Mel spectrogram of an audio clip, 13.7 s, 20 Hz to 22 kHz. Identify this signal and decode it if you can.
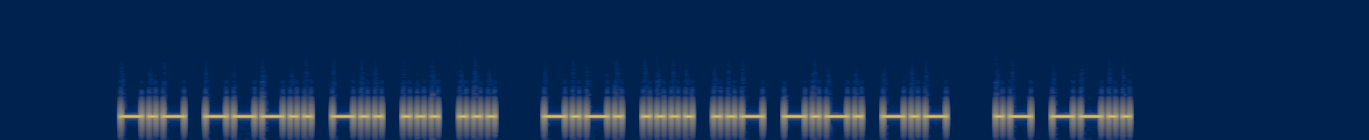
Morse code, heard as a keyed tone, about 17 wpm, 700 Hz. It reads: K8DSS CHUCK AZ
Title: K1USN SST QSO Practice - 17wpm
